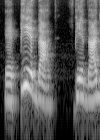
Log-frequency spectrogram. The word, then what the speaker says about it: Piedad: Tem uma outra psicóloga que eu gosto muito, espanhola, Piedade, o D é mudo, né?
